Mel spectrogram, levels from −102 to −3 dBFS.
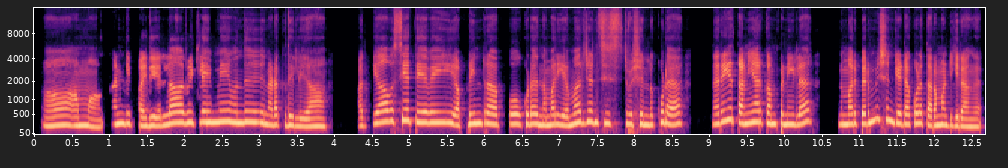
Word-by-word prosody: ஆ, - - -2 0.4
ஆமா. 210 -3 +1 0.2
கண்டிப்பா. 250 -2 -1
இது 205 +1 +1
எல்லா 245 +5 +2 0.2
வீட்லேயுமே 285 +2 +2
வந்து 275 +1 +2 0.3
நடக்குது 220 -1 -2
இல்லயா! 190 0 -1 0.6
அத்தியாவசிய 285 - -1
தேவை 280 0 +2 0.3
அப்பிடின்றப்போ 245 0 0 0.2
கூட 245 - +2
இந்த 220 0 +1
மாதிரி 230 0 0
எமர்ஜென்சி 270 +2 0
சிச்சுவேஷன்ல 245 -3 -2
கூட 275 -3 +2 0.6
நிறைய 295 +7 +2
தனியார் 270 +2 +2
கம்பெனியில 240 -1 +1 0.5
இந்தமாரி 240 +1 0
பெர்மிஷன் 315 +3 +1
கேட்டா 245 -2 +2
கூட 265 - +3
தர 210 - +1
மாட்டிக்கிறாங்க. 200 -5 -1
250 Hz, 130 wpm, -18 LUFS, 225-275 Hz, 0.6 s, கூட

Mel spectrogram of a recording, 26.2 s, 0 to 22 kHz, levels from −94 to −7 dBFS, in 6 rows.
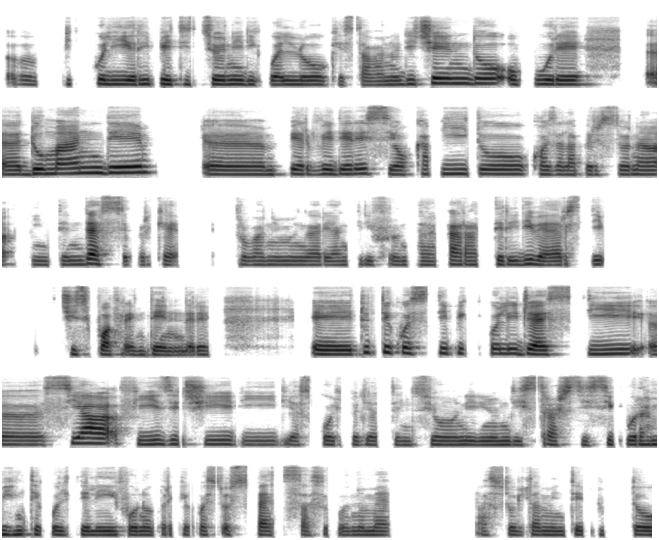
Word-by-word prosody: uhm, 185 - -6 0.2
piccoli 195 -1 +1
ripetizioni 195 -1 +2
di 180 -1 -4
quello 180 0 +1
che 165 - -12
stavano 165 +2 -5
dicendo 225 +3 +4
oppure, 195 -1 +2 0.4
ehm, 190 - +1
domande, 250 +6 +6 0.3
ehm, 185 -1 +1
per 195 -1 +1
vedere 205 +3 +2
se 200 -2 -3
ho 185 - 0
capito 205 0 -1
cosa 190 -1 -4
la 180 - -3
persona 185 +1 -2
intendesse 180 +3 +2
perché, 175 0 -7 0.3
trovandomi 175 0 -6
magari 170 -1 -4
anche 170 +1 -9
di 175 - -6
fronte 170 0 -9
a 165 - -5
caratteri 175 0 -1
diversi, 180 -1 -1 0.7
ci 195 - -1
si 185 - -2
può 185 - +6
fraintendere. 175 0 0 0.7
Ehm, 190 -1 +5
tutte 270 +4 +1
questi 245 -1 0
piccoli 220 -1 -1
gesti, 200 +2 +3
uhm, 175 -1 -2
sia 230 +6 +6
fisici, 190 0 -3
di 175 0 -9
di 175 - -8
ascolto, 175 +1 -7
di 175 - -9
attenzioni, 170 +1 -4
di 165 - -3
non 170 0 -1
distrarsi 170 +1 -2
sicuramente 180 +2 -1
col 170 -1 -2
telefono, 170 0 0
perché - - -9
questo 170 -1 -5
spezza 170 -1 -4
secondo 165 +1 -7
me 165 -1 -2 0.6
assolutamente 165 0 -4
tutto, 170 0 -2
185 Hz, 140 wpm, -24 LUFS, 175-200 Hz, 0.7 s, domande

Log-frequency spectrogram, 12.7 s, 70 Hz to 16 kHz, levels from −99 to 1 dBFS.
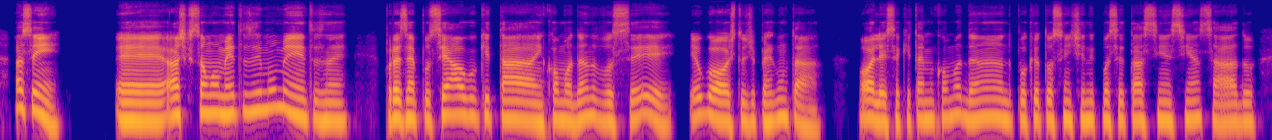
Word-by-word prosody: Assim, 205 - +3 0.5
eh, 150 -1 +5
acho 185 +1 +5
que - - -3
são 205 -1 +2
momentos 200 +1 +1
e 220 +1 +1
momentos, 200 -10 +1
né. 150 0 -1 0.4
Por 160 - 0
exemplo, 160 -1 +3
se 145 +7 0
é - - +5
algo 185 -2 0
que 175 - -3
está 160 -2 +2
incomodando 155 +4 -1
você, 145 0 -3
eu 180 +2 -3
gosto 150 -6 +1
de 145 +1 -4
perguntar: 145 -7 -2 0.4
"Olha, 145 -3 +3
isso 140 +2 -2
aqui 150 - -7
está 155 +2 -4
me 155 - -1
incomodando, 165 -1 -2
porque 155 +2 -4
eu - - +1
estou 155 0 -3
sentindo 155 +2 -2
que - - -24
você 155 -1 -2
está 155 +2 -2
assim, 155 +3 -3
assim, 150 +2 -3
assado. 145 -3 -3
155 Hz, 180 wpm, -23 LUFS, 145-175 Hz, 0.5 s, eh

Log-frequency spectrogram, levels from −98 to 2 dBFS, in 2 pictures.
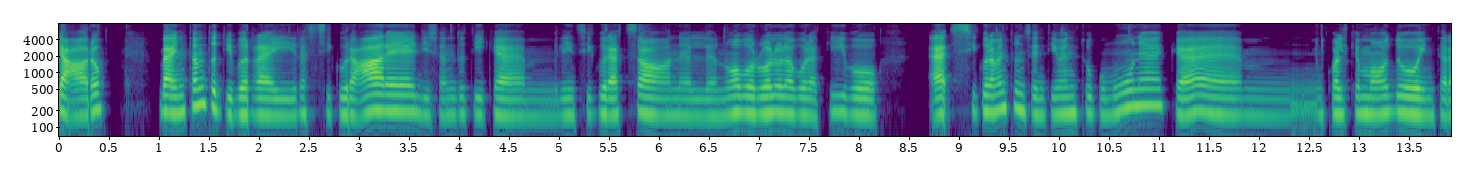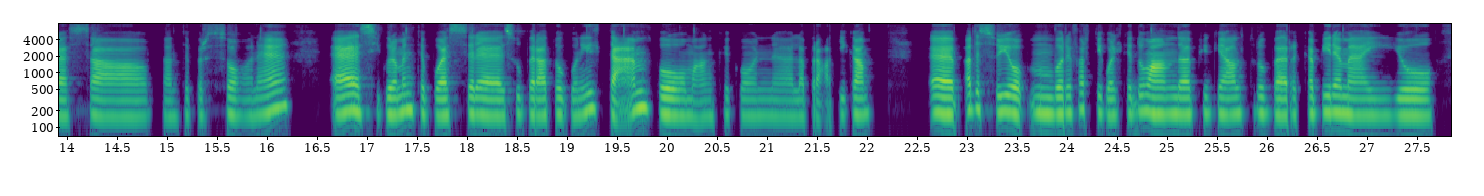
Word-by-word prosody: Chiaro. 195 +2 +5 0.5
Beh, 190 -2 +8
intanto 235 +5 +1
ti 175 -3 -5
vorrei 165 -1 0
rassicurare, 185 +3 +4
dicendoti 170 0 -11
che, 165 -2 -1
mhmm, 155 0 -16
l'insicurezza 170 +1 -1
nel 160 -1 -9
nuovo 185 +2 0
ruolo 180 +1 +2
lavorativo 170 -1 -4 0.5
è - - +7
sicuramente 200 +3 -2
un 210 - -1
sentimento 180 +1 -6
comune, 235 +9 -2
che, 175 -1 +2
mhmm, 165 -1 -17
in 170 - -13
qualche 180 0 -3
modo 180 0 +1
interessa 160 -1 -2
tante 155 +1 -14
persone 170 +7 -4 0.3
e 195 +3 +6
sicuramente 185 +1 -3
può 170 -1 -3
essere 165 0 +1
superato 165 0 -2
con 160 0 -10
il 215 +3 -3
tempo 180 -7 +2
ma 150 -2 -7
anche 160 +2 -12
con 160 -1 -12 0.2
la 155 0 -9
pratica. 170 +1 -3 0.6
Ehm, 180 -2 +6
adesso 215 0 -4
io, 185 -3 +3
mhmm, 180 -1 -2
vorrei 180 +1 0
farti 210 -1 -8
qualche 165 +1 -7
domanda, 175 -2 +3
più 175 +1 -13
che 180 0 -5
altro, 175 +2 -3
per 170 0 -1
capire 185 +1 -1
meglio, 165 -1 -1
175 Hz, 115 wpm, -23 LUFS, 165-185 Hz, 0.6 s, Beh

